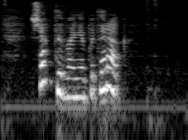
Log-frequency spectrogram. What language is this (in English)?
Western Mari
